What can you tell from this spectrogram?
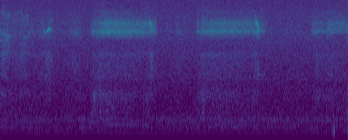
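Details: Soft, hissing snore-like breaths in a sleeping baby, about a second each, over steady room hum.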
